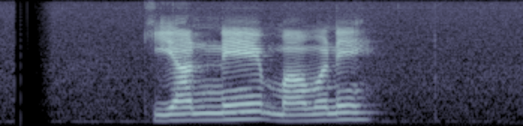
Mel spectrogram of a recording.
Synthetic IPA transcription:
kijanːeːmaʋəne

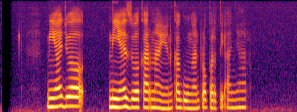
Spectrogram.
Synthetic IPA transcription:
niazʊlkarnaɪnkaɡuŋanpɾopərt̪ḭʔaɲar

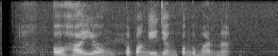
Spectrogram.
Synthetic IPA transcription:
ʔoɦajɔŋpəpaŋɡid͡ʒəŋpəŋɡəmarna

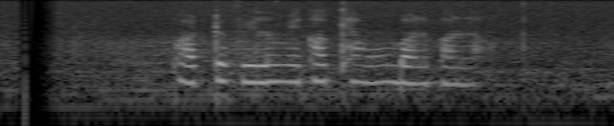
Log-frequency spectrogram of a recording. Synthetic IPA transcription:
paʈːəfilmekʰakʰːɛmobalpalːa

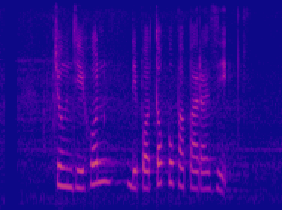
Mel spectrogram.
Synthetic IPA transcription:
d͡ʒuŋd͡ʒihʊndipɔt̪ɔkupapaɾazi

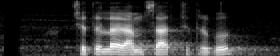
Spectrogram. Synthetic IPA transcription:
t͡sʰet̪rʌlaɾamsat̪̚t͡sʰet̪rʌko

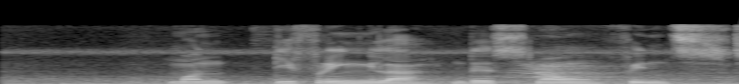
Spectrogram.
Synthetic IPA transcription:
mʌnt̪ifriŋlad̪esnawfʰins

